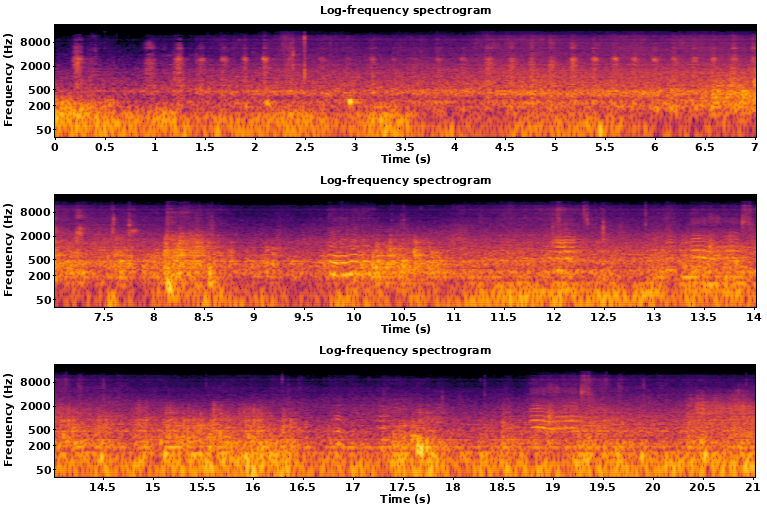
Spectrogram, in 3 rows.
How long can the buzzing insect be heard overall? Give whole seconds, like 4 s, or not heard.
21 s.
